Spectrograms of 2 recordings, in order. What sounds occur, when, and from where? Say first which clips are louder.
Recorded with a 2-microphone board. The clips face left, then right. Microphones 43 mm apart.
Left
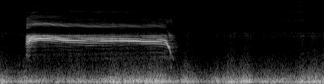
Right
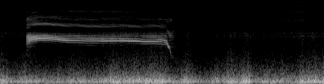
0.3 s a scream: left 12 dB; 70° left (ahead or behind); by 1.8 s 55° left (ahead or behind)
